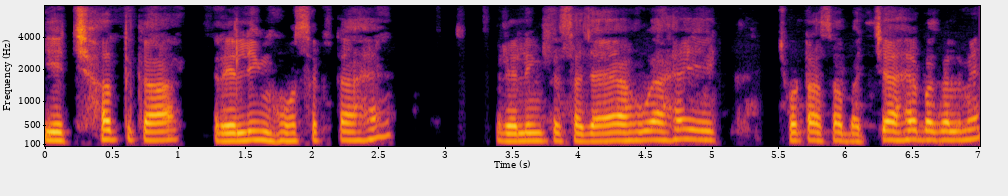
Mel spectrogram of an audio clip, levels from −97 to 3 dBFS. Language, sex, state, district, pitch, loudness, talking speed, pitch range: Hindi, male, Bihar, Purnia, 180 Hz, -17 LUFS, 160 wpm, 170-195 Hz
